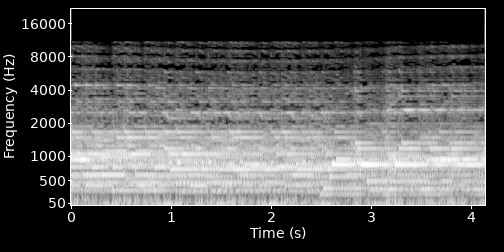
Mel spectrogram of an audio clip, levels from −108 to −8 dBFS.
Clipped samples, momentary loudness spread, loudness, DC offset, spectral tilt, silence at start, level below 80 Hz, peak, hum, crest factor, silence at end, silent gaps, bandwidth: under 0.1%; 4 LU; -13 LUFS; under 0.1%; -6.5 dB/octave; 0 s; -32 dBFS; -2 dBFS; none; 10 dB; 0 s; none; 9.6 kHz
